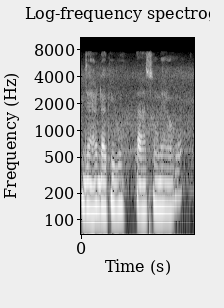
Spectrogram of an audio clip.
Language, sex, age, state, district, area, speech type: Odia, male, 45-60, Odisha, Koraput, urban, spontaneous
